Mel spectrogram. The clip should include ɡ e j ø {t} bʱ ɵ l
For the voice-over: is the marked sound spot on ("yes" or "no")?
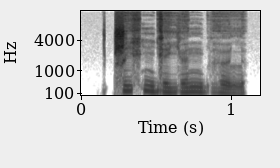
no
